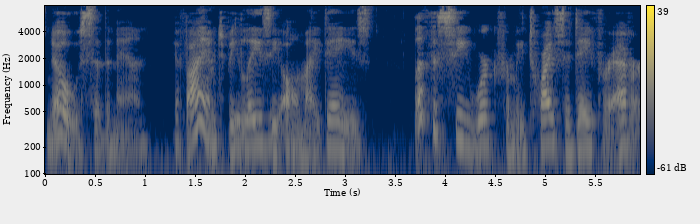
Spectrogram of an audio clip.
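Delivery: ordinary delivery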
